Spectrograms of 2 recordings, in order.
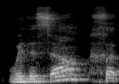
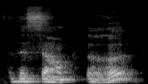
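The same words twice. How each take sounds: First: Ch as a voiceless throaty rasp; ch sound. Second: R as a voiced throaty French r, slowly. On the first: (صوت الخاء مهموس) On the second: (الراء الفرنسية مجهورة وبطيئة) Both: Shown as a demonstration.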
